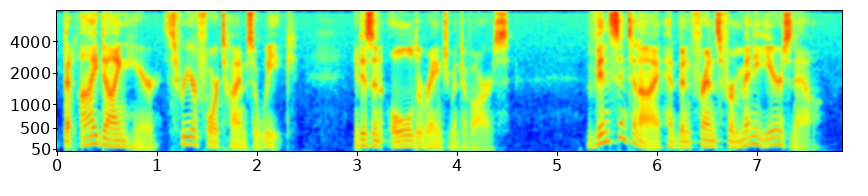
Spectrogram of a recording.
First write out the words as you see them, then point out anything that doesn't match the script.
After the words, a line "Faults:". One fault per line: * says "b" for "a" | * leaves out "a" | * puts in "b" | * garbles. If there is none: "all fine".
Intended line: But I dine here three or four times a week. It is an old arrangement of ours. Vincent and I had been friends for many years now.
But I dine here three or four times a week. It is an old arrangement of ours. Vincent and I had been friends for many years now.
Faults:
all fine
